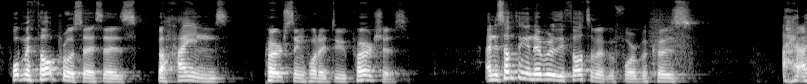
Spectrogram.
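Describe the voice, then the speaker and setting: A man hosting a menswear vlog, talking casually and rambling with many restarts, his voice hoarse from the flu. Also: on the high side. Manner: rambling, chatty, frequent restarts. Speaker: menswear vlogger.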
